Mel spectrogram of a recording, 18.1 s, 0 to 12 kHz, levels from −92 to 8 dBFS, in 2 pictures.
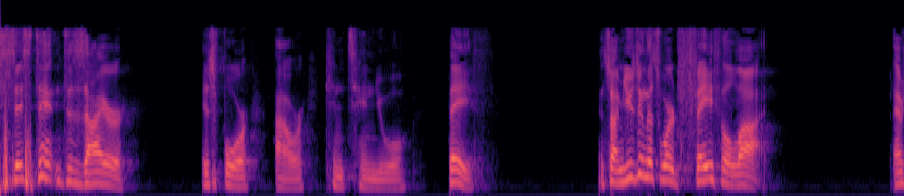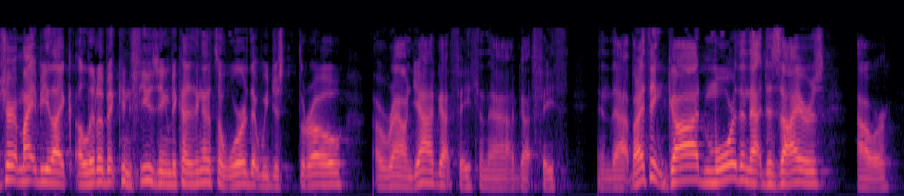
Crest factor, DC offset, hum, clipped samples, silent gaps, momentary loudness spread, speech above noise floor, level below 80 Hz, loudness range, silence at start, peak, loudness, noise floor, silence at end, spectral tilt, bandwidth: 20 dB; under 0.1%; none; under 0.1%; none; 13 LU; 57 dB; -80 dBFS; 7 LU; 0 s; -10 dBFS; -30 LUFS; -87 dBFS; 0.15 s; -5.5 dB/octave; 7.8 kHz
